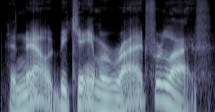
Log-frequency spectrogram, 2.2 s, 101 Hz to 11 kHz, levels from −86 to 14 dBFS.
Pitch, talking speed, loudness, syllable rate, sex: 115 Hz, 225 wpm, -17 LUFS, 5.1 syllables/s, male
